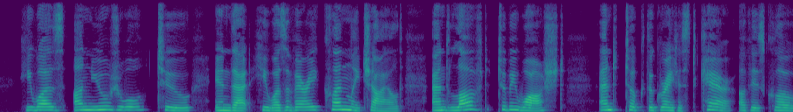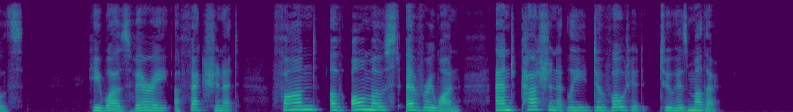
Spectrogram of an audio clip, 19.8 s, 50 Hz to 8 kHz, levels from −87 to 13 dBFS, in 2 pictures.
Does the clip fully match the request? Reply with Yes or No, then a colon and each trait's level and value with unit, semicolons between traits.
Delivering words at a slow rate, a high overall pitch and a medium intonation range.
Yes: slow, 120 wpm; high, 205 Hz; average, 3.0 semitones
